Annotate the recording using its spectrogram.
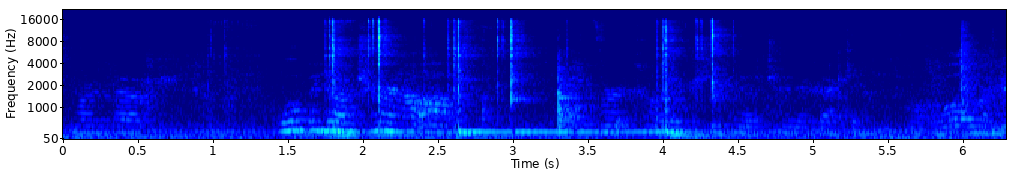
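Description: Hunter Cabana ceiling fan running with a steady low hum, under a person's humming and murmuring voice. A handful of sharp ticks come about two to four seconds in.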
